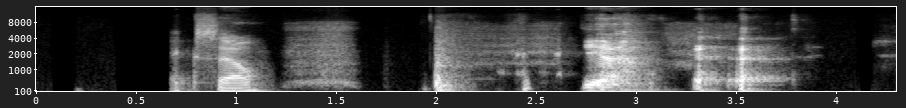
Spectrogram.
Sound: laughs

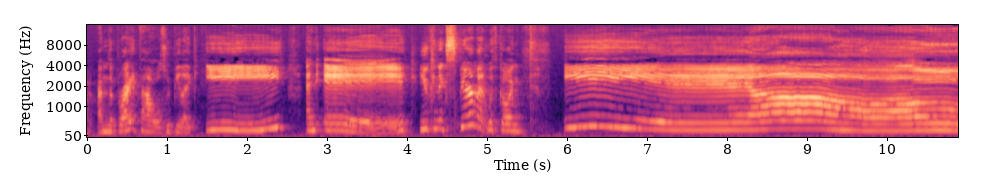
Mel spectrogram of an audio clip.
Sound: sounds of shifting between vowels

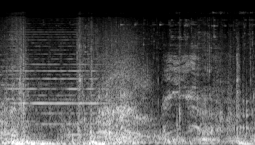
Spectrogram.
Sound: roaring

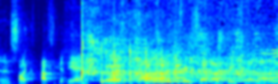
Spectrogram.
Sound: audience laughing

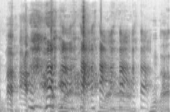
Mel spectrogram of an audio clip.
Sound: laughter

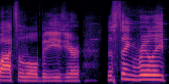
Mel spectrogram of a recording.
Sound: massager beeping

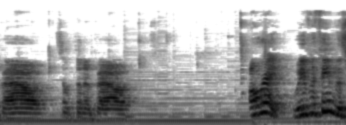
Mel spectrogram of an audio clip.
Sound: fingers snapping

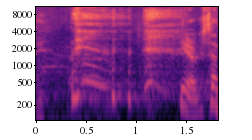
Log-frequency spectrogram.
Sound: laughs

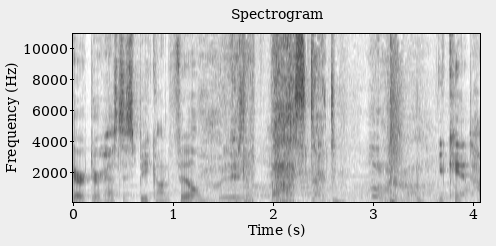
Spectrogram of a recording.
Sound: German accent

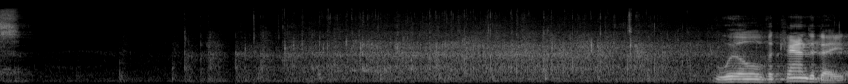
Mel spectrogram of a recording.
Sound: applause

